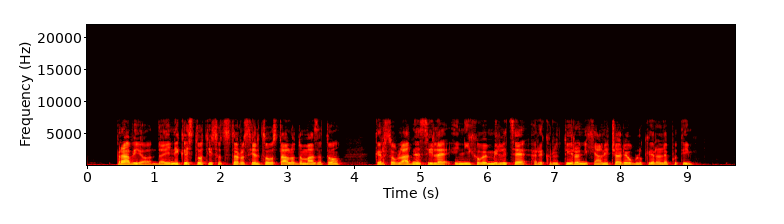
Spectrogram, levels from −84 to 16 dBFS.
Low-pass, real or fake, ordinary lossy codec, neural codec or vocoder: 7.2 kHz; fake; none; codec, 16 kHz, 16 kbps, FreqCodec, larger model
